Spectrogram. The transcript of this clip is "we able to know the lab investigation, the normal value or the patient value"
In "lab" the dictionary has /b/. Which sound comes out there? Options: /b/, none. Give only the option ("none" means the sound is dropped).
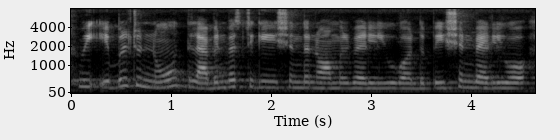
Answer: /b/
